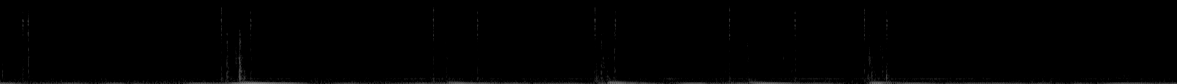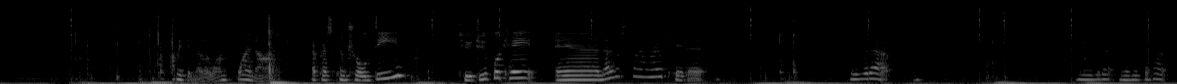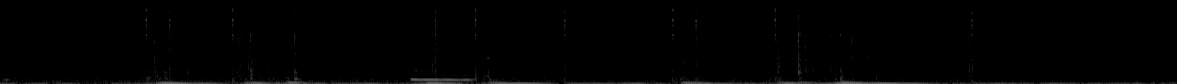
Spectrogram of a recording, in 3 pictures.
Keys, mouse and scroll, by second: 2.6 click, 4.7 alt+click, 6.3 click, 7.6 alt+click, 9.0 click, 12.8 alt+click, 13.6 ctrl+d, 14.8 e, 17.1 alt+click, 19.5 click, 20.0 w, 21.8 click, 22.8 alt+click, 25.3 click, 26.2 alt+click, 26.7 e, 28.7 alt+click, 30.6 click, 31.6 click, 31.8 alt+click, 32.2 r.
